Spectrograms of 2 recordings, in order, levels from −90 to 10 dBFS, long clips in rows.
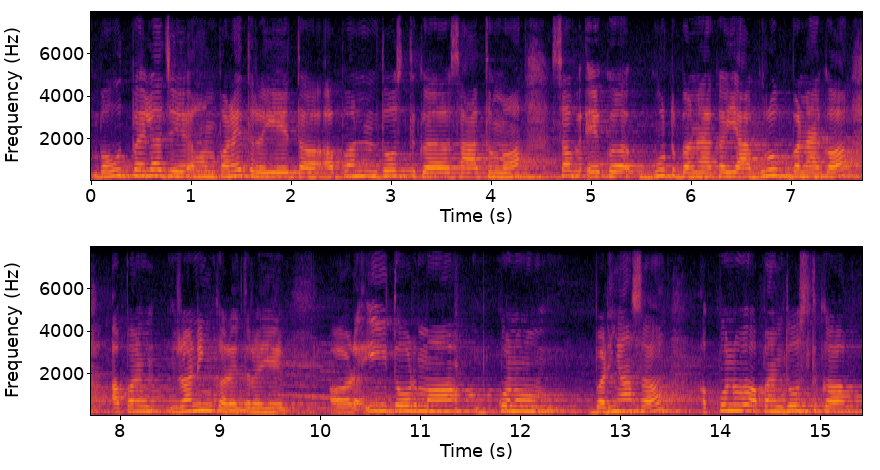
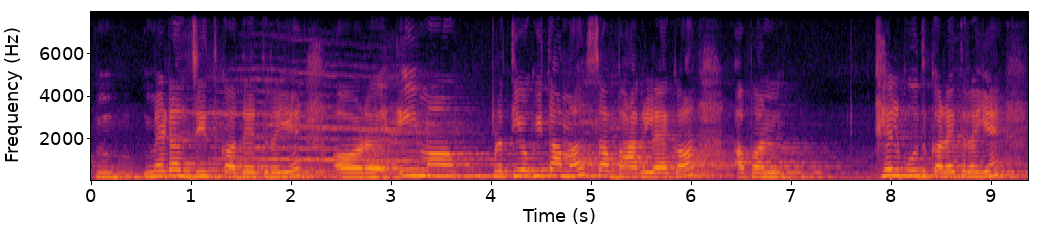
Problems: background sounds at intervals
